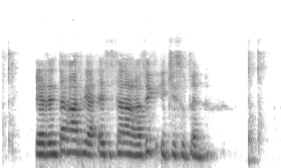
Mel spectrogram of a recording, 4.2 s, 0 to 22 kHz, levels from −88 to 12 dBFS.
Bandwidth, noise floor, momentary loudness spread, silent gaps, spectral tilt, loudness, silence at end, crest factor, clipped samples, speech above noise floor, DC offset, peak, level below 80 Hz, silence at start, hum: 7.6 kHz; -62 dBFS; 10 LU; none; -5 dB/octave; -20 LUFS; 0.45 s; 18 dB; under 0.1%; 42 dB; under 0.1%; -4 dBFS; -70 dBFS; 0.1 s; none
